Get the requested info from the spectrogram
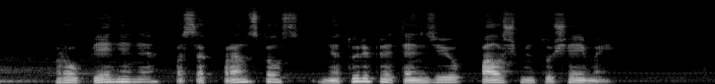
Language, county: Lithuanian, Panevėžys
